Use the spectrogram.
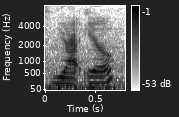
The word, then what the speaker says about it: Jael: The only reservations I have is like, most people pronounce it Jael, and it sounds like jail, right? I think Hebrews pronounce it as Yael, but I like pronouncing it as Jael.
